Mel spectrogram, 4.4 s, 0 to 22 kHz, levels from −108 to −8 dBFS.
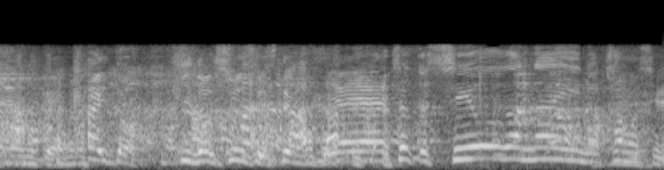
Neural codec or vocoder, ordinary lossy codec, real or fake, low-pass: none; none; real; 7.2 kHz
